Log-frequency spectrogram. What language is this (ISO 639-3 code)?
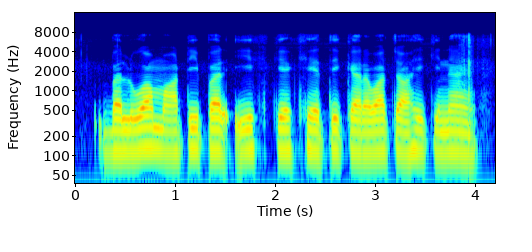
mai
